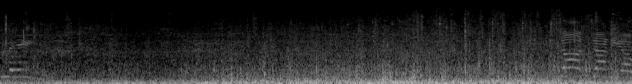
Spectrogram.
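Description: A large army marches with a low rumbling roar.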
